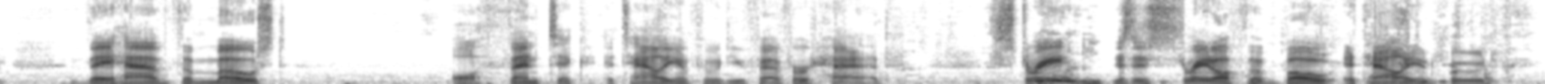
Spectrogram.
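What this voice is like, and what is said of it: Sarcastic, mock-enthusiastic tone. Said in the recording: “I'm saying this sarcastically.”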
